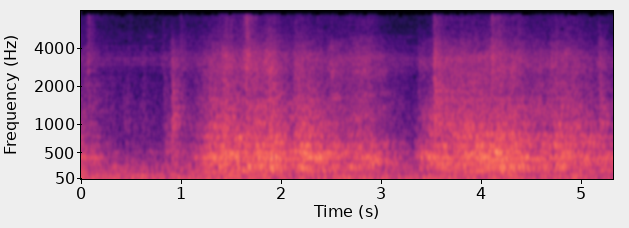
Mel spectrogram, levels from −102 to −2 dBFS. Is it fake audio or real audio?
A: fake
